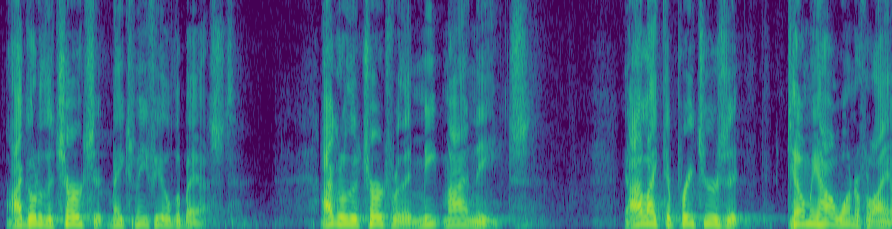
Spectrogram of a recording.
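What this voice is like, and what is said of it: Sarcastic mocking delivery. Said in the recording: “I'm being sarcastic”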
